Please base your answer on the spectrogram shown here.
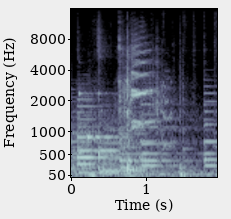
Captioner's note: door creaks open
